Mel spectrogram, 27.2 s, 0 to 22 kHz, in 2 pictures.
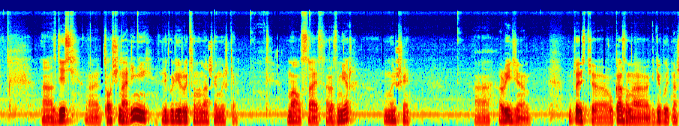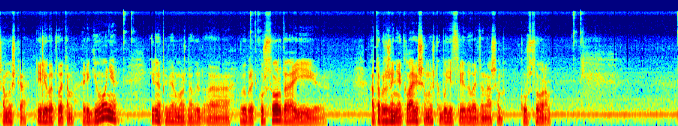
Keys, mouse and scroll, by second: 8.3-10.6 drag, 8.4-9.5 right drag, 11.7-14.7 drag, 21.6-24.2 drag.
